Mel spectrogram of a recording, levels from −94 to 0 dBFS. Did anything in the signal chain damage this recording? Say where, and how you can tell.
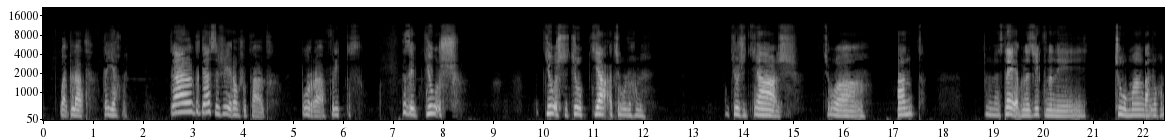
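Yes. HE-AAC compression, likely, throughout at the codec stage: heavy damage and nothing above 11.5 kHz, fitting about 12 kbps, with treble rebuilt from copied lower bands.

Pre-echo at 10.54 to 10.58 s (32 ms) and 11.39 to 11.44 s (46 ms), also at the codec: block-spread quantisation noise hisses just before attacks.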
